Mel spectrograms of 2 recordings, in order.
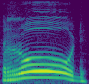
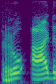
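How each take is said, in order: First: रोड with one long pure o, drawn out slowly and louder; loud, slow one-syllable रोड; correct road. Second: रोआड split into ro-aad; wrong two-vowel रोआड; misreading of road. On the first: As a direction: stretch the o in रोड. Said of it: "तो इसको ओ ही पढ़ना है". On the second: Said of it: "रोआड नहीं". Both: Shown as a demonstration.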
